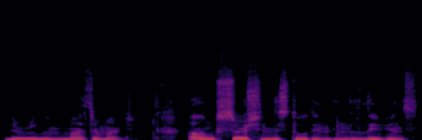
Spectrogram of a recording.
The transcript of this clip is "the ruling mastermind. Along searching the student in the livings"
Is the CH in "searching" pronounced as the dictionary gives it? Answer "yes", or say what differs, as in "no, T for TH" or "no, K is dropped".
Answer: no, SH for CH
